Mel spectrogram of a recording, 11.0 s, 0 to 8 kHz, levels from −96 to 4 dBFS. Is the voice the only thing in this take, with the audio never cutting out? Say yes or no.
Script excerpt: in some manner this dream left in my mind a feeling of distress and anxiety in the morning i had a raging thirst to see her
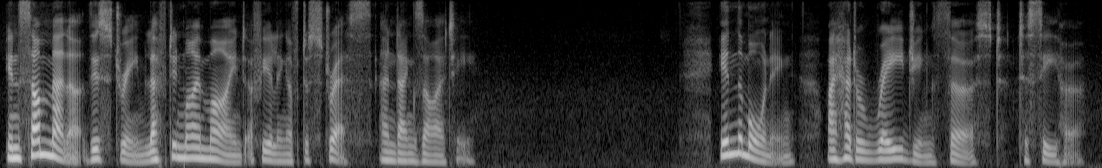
yes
